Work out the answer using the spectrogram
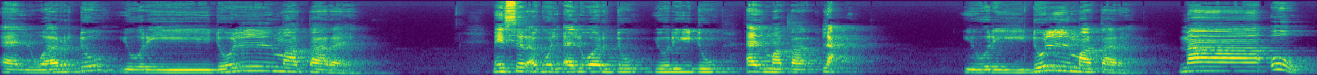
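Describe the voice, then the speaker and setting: A woman's voice: on the low side, warm tone. Woman, Iraqi Arabic accent, first-grade teacher, spells out syllables, roomy sound. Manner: reads words slowly syllable by syllable, repeating each. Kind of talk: recorded reading lesson for young pupils.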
